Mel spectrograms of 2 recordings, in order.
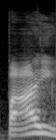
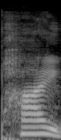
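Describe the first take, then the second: First: The p is said without a puff of air. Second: The p is said with a puff of air. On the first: The speaker calls it wrong. "빠이 그래요? 아니죠" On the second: The speaker calls it right. "파이 그러죠. 에스퍼레이시예요"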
